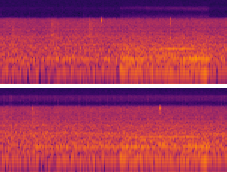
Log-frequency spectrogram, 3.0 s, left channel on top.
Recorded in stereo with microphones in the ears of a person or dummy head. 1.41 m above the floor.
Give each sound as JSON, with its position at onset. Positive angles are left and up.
{"t": 1.6, "sound": "running footsteps", "side_deg": -10, "distance_m": 2.0}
